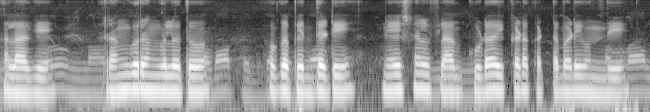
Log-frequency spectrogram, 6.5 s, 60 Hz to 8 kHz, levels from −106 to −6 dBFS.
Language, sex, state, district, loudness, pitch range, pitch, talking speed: Telugu, male, Andhra Pradesh, Sri Satya Sai, -16 LUFS, 140-155 Hz, 145 Hz, 90 wpm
